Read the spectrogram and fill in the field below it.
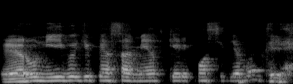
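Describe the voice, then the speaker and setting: Speaking at a spiritist centre, a Brazilian Portuguese-accented man tells religious anecdotes in a chatty way, sprinkling in "né" tags. He talks fairly quickly in a steady tone, and his slightly high voice is a little mellow. There's a faint hiss or hum, and the echoey recording sounds dull and muffled.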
